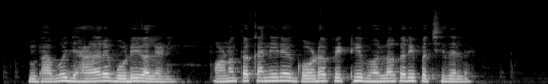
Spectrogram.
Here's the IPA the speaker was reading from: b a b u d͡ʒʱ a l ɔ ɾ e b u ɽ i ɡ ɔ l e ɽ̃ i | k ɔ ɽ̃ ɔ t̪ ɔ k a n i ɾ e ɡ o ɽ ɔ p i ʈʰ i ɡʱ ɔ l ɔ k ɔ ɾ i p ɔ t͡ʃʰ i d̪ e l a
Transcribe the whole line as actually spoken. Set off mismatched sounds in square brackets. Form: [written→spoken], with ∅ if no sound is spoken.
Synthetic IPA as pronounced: b a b u d͡ʒʱ a [l→ɭ] ɔ ɾ e b u ɽ i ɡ ɔ l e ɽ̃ i | [k→p] ɔ ɽ̃ ɔ t̪ ɔ k a n i ɾ e ɡ o ɽ ɔ p i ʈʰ i [ɡʱ→bʱ] ɔ l ɔ k ɔ ɾ i p ɔ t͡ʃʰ i d̪ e l [a→e]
